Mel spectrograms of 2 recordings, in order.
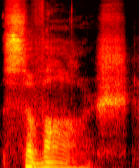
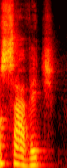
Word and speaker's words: Savage: It's pronounced sauvage. Sauvage Opress. Not savage. Not savage Opress. Sauvage.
